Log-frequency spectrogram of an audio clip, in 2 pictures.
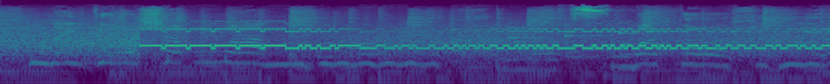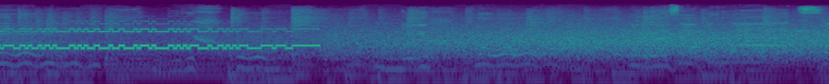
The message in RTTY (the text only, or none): THE FIRST DISC INCLUDES HEY YOU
